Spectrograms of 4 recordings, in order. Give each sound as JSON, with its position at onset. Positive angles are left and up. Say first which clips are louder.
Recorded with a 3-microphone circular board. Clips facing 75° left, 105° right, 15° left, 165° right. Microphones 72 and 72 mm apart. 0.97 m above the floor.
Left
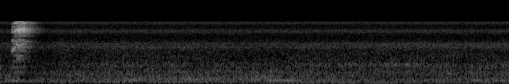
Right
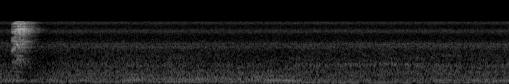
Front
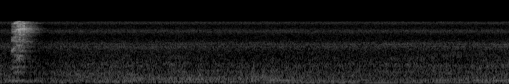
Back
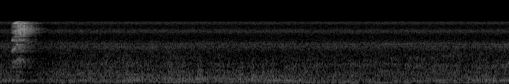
{"t": 0.1, "sound": "cutlery clinking", "louder": "even, front 2 dB", "azimuth_deg": 10, "distance_m": 3.0}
